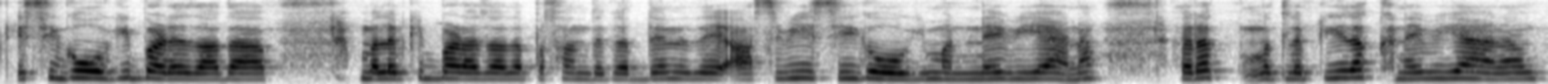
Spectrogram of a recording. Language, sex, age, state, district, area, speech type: Dogri, female, 18-30, Jammu and Kashmir, Reasi, rural, spontaneous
